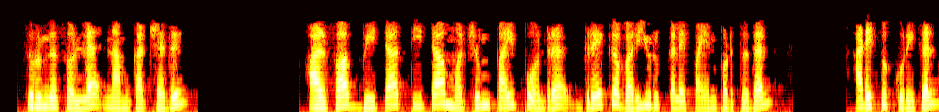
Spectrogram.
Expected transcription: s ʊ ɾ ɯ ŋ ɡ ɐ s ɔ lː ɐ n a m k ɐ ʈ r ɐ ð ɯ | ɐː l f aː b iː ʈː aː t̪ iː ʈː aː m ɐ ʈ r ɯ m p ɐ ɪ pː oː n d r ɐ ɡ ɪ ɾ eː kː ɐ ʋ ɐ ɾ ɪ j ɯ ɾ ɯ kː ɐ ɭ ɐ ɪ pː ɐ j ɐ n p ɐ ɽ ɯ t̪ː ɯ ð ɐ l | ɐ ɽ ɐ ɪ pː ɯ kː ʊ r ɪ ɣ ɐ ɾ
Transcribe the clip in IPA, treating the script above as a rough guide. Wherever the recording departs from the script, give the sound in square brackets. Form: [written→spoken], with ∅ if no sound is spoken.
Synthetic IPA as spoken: s ʊ ɾ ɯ ŋ ɡ ɐ s ɔ lː ɐ n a m k ɐ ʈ r ɐ ð ɯ | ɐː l f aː b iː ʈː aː t̪ iː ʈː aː m ɐ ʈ r ɯ m p ɐ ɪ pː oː n d r ɐ ɡ ɪ ɾ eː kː ɐ ʋ ɐ ɾ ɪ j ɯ ɾ ɯ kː ɐ ɭ ɐ ɪ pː ɐ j ɐ n p ɐ ɽ ɯ t̪ː ɯ ð ɐ l | ɐ ɽ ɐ ɪ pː ɯ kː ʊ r ɪ ɣ ɐ [ɾ→ɭ]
